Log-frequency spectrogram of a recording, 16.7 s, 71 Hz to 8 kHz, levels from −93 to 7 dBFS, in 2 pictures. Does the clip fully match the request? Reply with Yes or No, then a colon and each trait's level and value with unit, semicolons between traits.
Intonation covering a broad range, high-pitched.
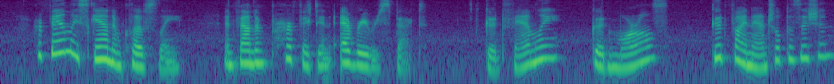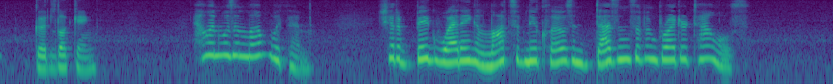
Yes: wide, 6.4 semitones; very high, 260 Hz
